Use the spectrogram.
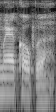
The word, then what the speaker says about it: Maricopa: know um i've always hear bad things about maricopa that's how you say it yeah yeah there's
